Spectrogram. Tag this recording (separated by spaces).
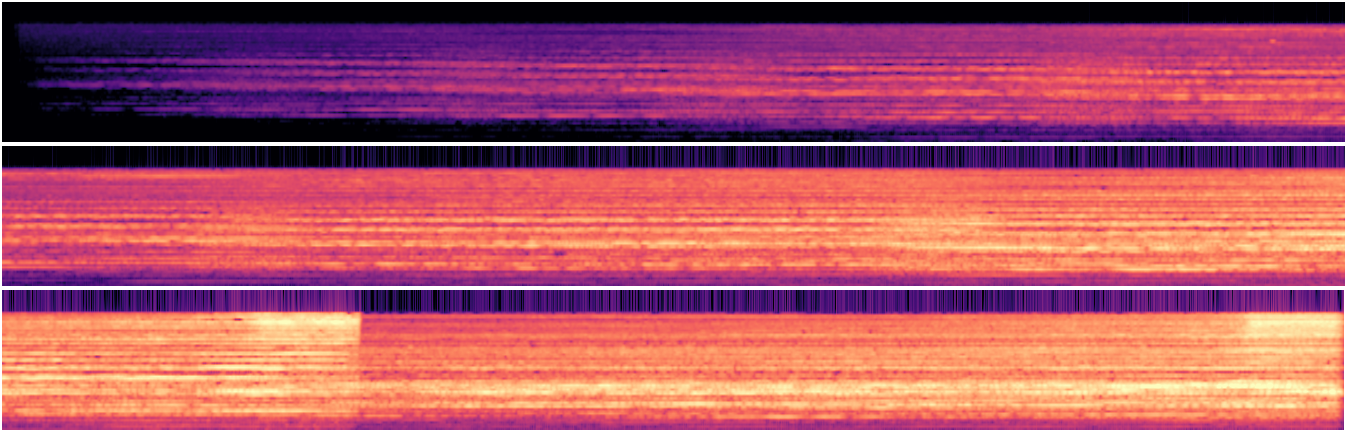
Reverse Median Crawler Piano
